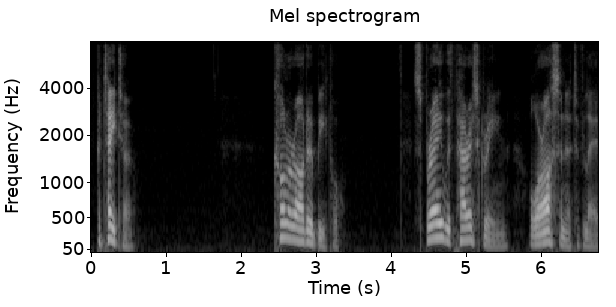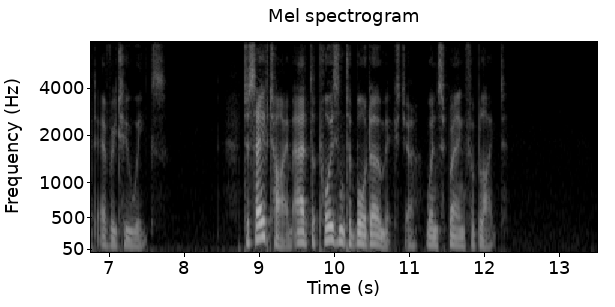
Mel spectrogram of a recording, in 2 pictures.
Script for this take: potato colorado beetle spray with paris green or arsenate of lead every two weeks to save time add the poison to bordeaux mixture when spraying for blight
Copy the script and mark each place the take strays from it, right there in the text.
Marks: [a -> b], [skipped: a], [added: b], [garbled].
potato colorado beetle spray with paris green or arsenate of lead every two weeks to save time add the poison to bordeaux mixture when spraying for blight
